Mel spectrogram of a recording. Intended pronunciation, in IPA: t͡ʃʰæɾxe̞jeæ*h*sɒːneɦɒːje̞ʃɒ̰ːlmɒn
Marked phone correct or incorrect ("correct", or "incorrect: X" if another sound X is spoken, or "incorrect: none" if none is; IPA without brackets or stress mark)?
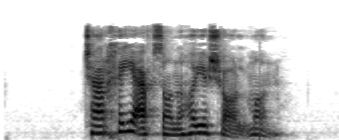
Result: incorrect: f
